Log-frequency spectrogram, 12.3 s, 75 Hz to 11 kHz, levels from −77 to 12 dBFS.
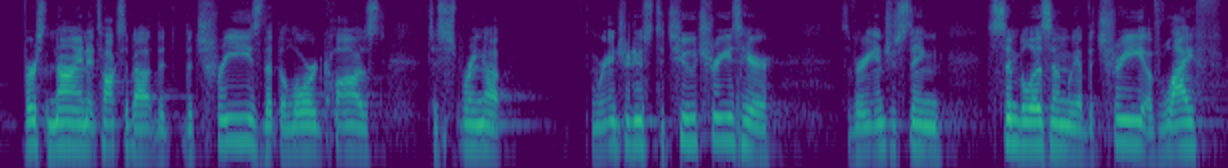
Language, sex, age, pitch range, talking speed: English, male, 30-49, 125-150 Hz, 160 wpm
